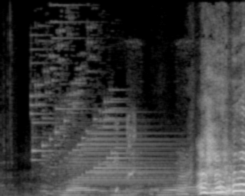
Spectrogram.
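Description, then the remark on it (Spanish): Glasses clink together in a toast, a bright ringing tinkle that lingers, followed by a louder burst of overlapping chatter and laughter. “Bueno, salud por pues salud. salud.”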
